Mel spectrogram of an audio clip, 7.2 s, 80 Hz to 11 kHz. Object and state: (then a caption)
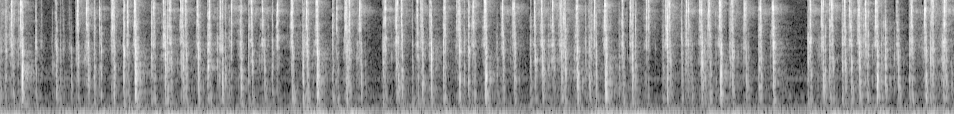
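Plastic clicky mechanical keyboard. Fingertips of both hands type continuously on the plastic keycaps of a vintage beige NMB RT8255C W+ mechanical keyboard with Hi-Tek "Space Invader" clicky switches and a hollow plastic case. A rapid, steady stream of sharp, bright clicks rides over a low, hollow thudding, with each keystroke dying away almost instantly.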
